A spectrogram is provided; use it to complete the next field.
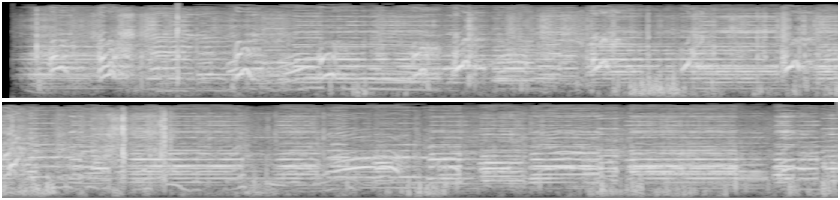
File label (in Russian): bayan; suzdalskiy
